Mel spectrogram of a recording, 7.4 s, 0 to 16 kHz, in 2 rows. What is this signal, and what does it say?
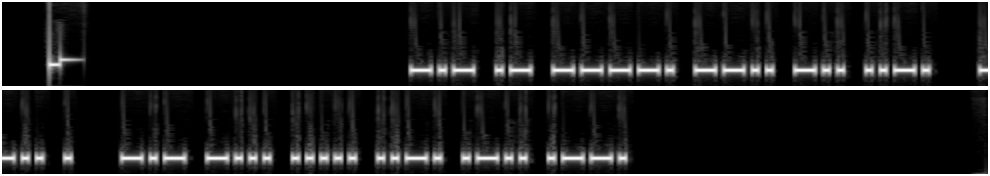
Morse code, heard as a keyed tone, about 42 wpm, 700 Hz. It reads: KA9ZDF DE KB5FLP
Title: USA Callsign DE Callsign - 6 Characters - 45wpm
